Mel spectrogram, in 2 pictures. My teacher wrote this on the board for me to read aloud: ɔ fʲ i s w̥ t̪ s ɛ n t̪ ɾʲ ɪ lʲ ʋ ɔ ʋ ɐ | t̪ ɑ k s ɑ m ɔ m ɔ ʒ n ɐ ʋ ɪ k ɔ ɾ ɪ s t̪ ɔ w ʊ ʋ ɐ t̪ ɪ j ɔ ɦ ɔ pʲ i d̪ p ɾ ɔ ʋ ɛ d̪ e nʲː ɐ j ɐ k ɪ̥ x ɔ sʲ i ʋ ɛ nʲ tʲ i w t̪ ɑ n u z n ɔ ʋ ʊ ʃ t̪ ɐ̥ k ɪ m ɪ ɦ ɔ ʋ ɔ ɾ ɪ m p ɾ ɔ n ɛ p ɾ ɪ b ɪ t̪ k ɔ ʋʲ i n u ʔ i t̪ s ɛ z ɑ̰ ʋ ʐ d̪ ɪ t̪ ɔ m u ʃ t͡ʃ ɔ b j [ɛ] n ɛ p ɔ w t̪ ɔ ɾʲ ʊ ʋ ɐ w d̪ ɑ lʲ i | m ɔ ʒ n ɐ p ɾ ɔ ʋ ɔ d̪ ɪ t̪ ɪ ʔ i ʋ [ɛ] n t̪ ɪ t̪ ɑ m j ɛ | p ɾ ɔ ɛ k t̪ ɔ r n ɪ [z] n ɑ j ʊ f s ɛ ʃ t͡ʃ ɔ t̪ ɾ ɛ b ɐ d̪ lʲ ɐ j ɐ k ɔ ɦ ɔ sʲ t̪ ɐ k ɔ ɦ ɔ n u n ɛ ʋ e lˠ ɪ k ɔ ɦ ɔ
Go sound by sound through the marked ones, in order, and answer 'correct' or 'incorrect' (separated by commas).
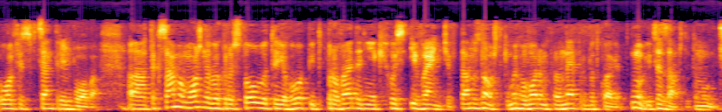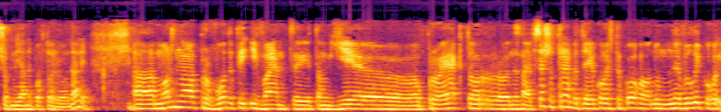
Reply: incorrect, correct, correct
